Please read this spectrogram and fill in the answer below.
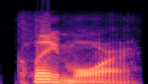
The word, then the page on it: claymore: American English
